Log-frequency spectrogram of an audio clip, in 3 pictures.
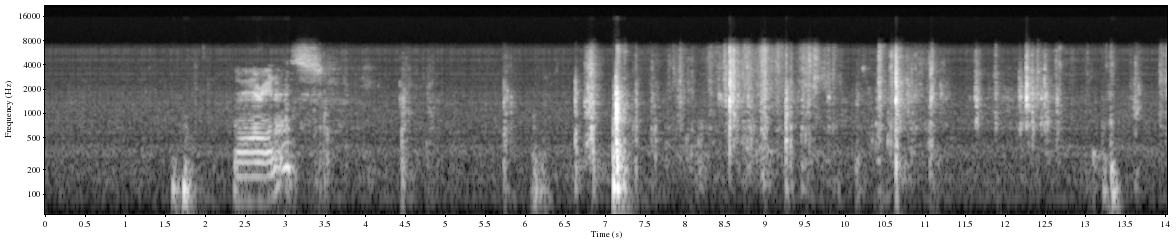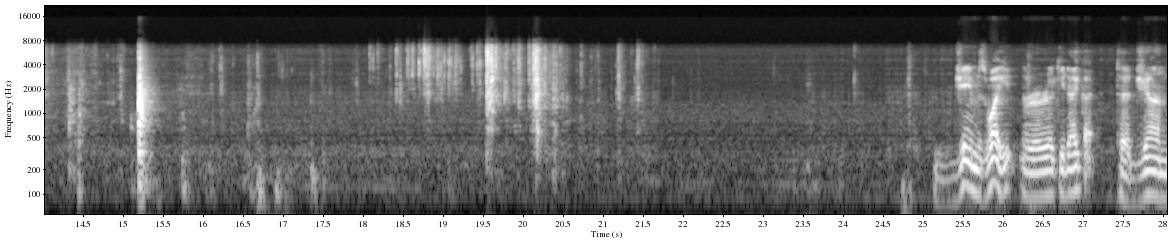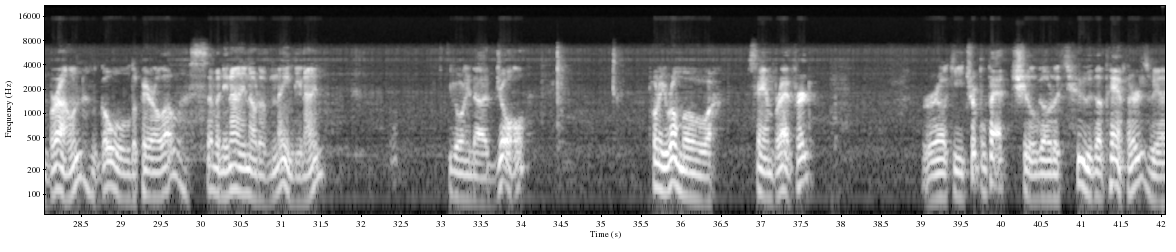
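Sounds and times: crinkly rustling of card packs: 7.6s - 12.9s, 13.6s - 15.2s, 17.9s - 21.8s.

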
